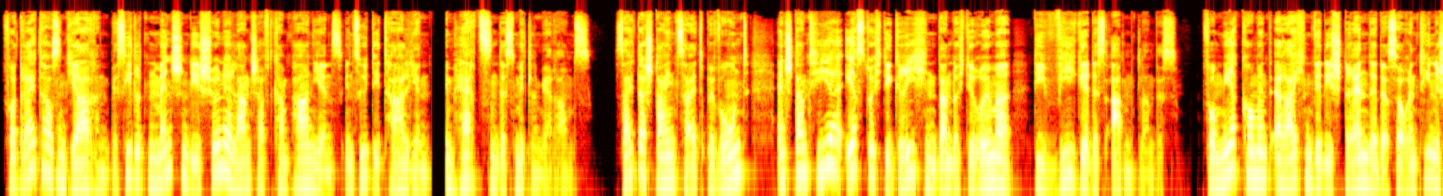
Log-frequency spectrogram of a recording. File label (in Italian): tedesco giovane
